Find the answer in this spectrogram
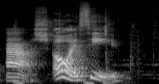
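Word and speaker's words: Æ: a child you know the a is pronounced Ash oh I see X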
